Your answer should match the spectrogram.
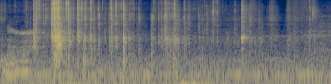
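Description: Foil trading-card pack wrapper crinkling in the hands as it is torn open and the cards are pulled out, in several short rustling bursts that die down near the end.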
